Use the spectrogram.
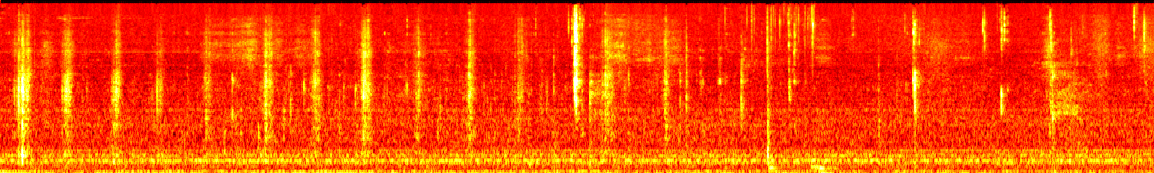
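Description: Close, quiet crunching and chewing of raw vegetables dipped in ranch, with a steady rhythm of crisp bites and wet squishes and no talking.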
